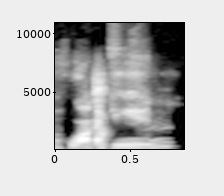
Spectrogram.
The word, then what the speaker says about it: Joaquín: Give me the correct pronunciation of the last name. Your Honor, it would be Miss Edna Joaquin.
